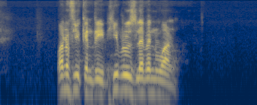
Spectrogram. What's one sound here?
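A man speaks briefly into a microphone, close and clear.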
